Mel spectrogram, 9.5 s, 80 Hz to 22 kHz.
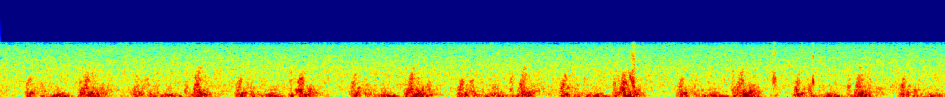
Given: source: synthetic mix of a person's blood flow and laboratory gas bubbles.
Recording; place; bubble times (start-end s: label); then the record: Doppler ultrasound of blood flow; precordium
6.16-6.22 s: bubbles
6.27-6.43 s: bubbles
7.72-7.78 s: bubbles
8.08-8.17 s: bubbles
From the record:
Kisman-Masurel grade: 123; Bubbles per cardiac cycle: 1 to 2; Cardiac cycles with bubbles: 10 to 50%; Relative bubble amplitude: loud (0.450 to 0.775); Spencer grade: 2 (many but less than half of the cardiac periods contain bubble signals, singularly or in groups); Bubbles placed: anywhere in the cardiac cycle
